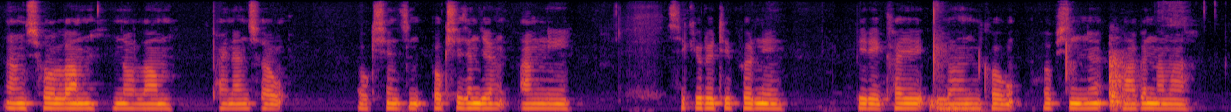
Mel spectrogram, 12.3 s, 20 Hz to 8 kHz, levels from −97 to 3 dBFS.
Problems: none marked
